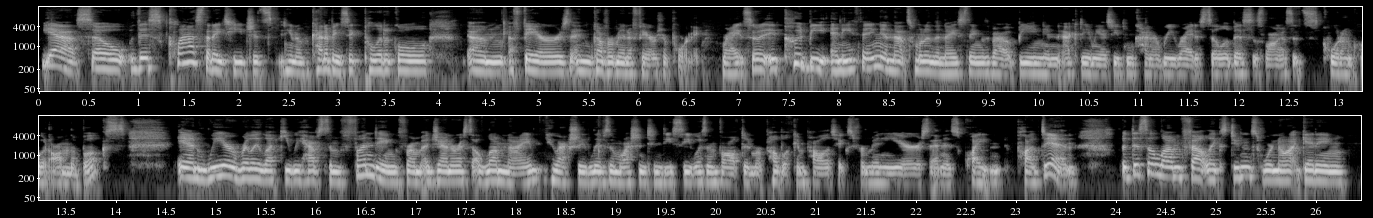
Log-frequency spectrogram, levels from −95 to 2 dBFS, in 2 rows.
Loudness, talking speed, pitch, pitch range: -23 LUFS, 220 wpm, 165 Hz, 155-185 Hz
